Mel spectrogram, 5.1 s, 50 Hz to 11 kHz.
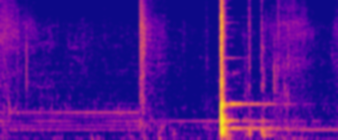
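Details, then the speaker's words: Three-phase pump-set motor on a 400 V starter that had not been switching on (phases and voltage confirmed fine): a sharp starter clunk, then a steady electric hum as the motor starts and runs normally. "Motor on ಆಯ್ತು"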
